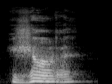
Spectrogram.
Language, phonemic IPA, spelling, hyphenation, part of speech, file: Dutch, /ˈʒɑnrə/, genre, gen‧re, noun, Nl-genre.ogg
- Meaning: kind, type, genre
